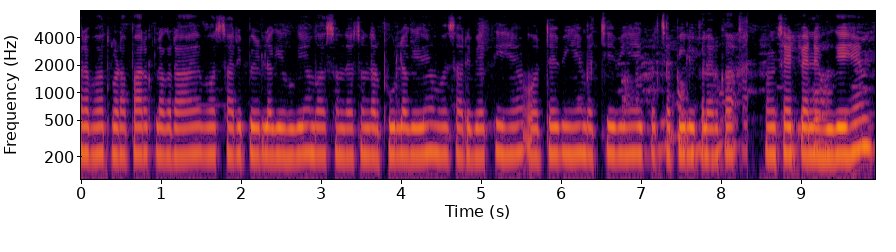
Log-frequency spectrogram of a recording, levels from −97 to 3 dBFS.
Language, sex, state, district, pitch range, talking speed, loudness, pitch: Hindi, female, Chhattisgarh, Rajnandgaon, 205-215 Hz, 230 wpm, -36 LUFS, 210 Hz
